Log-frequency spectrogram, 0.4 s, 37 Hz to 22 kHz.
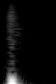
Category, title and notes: Sound effects > Objects / House appliances
Whoosh - Plastic Hanger 2 (Outer clip) 3
Airy, coat-hanger, Fast, FR-AV2, Hanger, NT5, Plastic, Rode, SFX, swing, swinging, Tascam, Transition, Whoosh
